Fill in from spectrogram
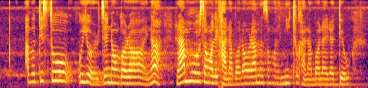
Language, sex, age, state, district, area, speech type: Nepali, female, 18-30, West Bengal, Kalimpong, rural, spontaneous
